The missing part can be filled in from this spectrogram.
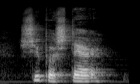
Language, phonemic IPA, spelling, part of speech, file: Dutch, /ˈsypərˌstɛr/, superster, noun, Nl-superster.ogg
- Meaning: superstar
